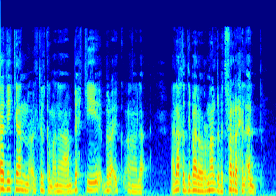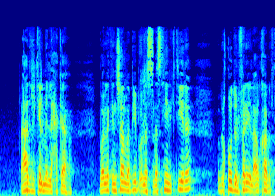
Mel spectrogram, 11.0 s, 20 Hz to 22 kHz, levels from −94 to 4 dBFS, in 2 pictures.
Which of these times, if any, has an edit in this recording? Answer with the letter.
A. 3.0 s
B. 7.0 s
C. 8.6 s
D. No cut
C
